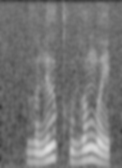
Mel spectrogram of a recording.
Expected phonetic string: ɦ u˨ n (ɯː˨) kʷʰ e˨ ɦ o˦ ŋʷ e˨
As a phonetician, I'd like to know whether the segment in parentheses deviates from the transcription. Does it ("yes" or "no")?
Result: yes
